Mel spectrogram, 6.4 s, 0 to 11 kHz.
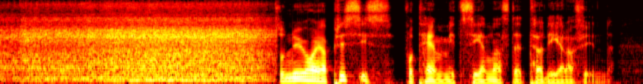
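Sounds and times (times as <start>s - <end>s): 
old car engine idling: 0.0s - 2.8s
speech: 2.8s - 6.2s.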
